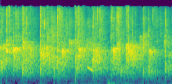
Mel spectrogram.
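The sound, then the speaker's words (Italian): An audience breaks into steady, dense applause for Master Yoda of Star Wars, many hands clapping at once in a loud, even wash that holds throughout, with a few voices mixed into the noise. “Un grande applauso.”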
